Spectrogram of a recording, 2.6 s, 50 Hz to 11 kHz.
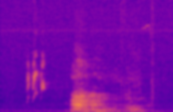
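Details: Great Dane puppies at Puppy Hill, recorded 18 November 2018: a few thin high squeaks, then one sustained rough, roaring growl-bark lasting over a second that fades with a trailing rumble.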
